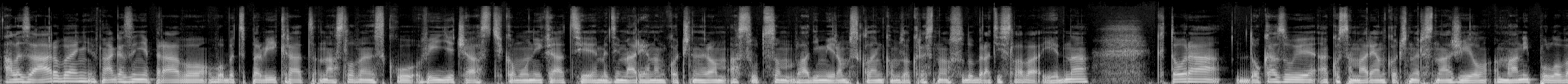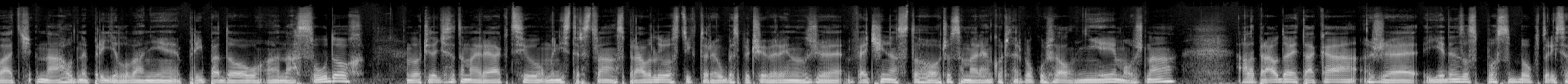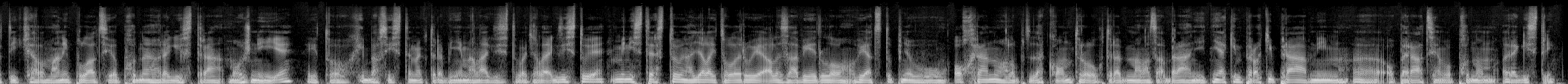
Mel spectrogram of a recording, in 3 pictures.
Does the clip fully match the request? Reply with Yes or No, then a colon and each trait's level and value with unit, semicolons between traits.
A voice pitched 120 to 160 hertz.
No: low, 100 Hz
